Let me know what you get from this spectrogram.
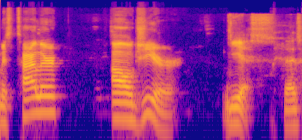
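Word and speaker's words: Allgeier: of the draft but his name is tyler algiere yes that's right 151 was the pick round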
